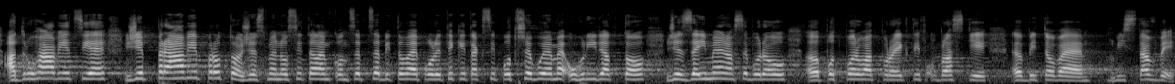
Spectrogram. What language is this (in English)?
Czech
